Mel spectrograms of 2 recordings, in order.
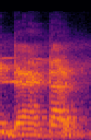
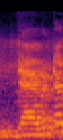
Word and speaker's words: debtor: हूं, DEBTOR यानी कि डेटर। डेटर कहां है सर, डेबिटर है, ये तो डेबिटर है ना बेटा, डेबिटर नहीं बोलते इसमें, बी साइलेंट से बोलते हैं डेटर।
